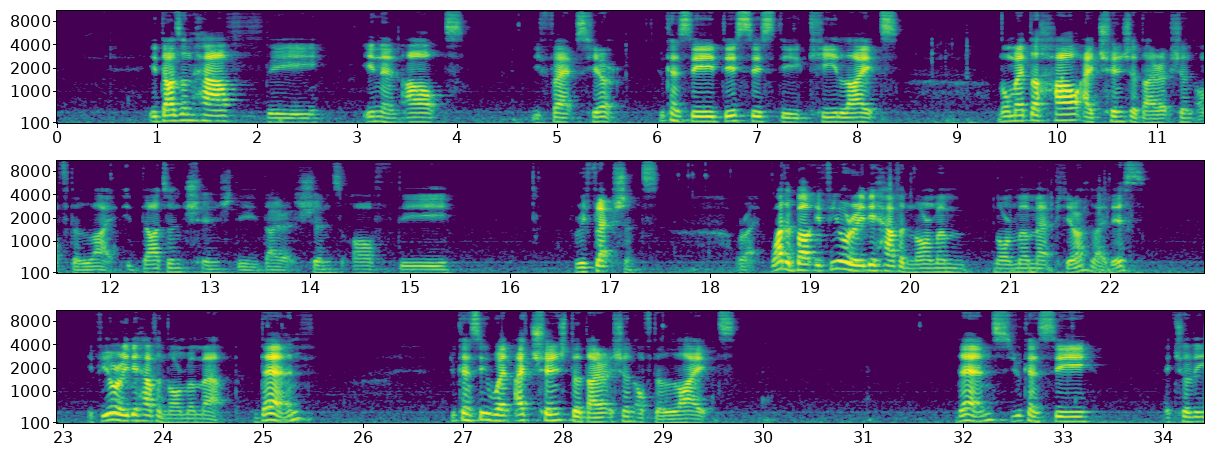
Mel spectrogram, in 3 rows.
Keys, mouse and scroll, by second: 0.7 scroll up 1, 4.4 scroll down 1, 4.6-5.6 c, 4.6 click, 5.7 c, 7.2 click, 8.1 middle click, 8.1 scroll, 8.5 scroll up 1, 8.9 e, 9.9-13.0 drag, 15.6-17.1 drag, 17.7 click, 18.6 click, 21.2 ctrl+z, 22.1 ctrl+z, 24.0 click, 24.4 click, 25.0 click, 25.2-29.4 drag, 29.3-29.9 scroll down 1, 30.0 scroll up 4, 30.3-30.9 scroll down 3, 30.9 scroll up 1, 31.6-32.7 drag, 33.1-34.4 drag.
